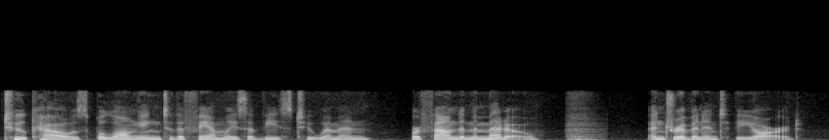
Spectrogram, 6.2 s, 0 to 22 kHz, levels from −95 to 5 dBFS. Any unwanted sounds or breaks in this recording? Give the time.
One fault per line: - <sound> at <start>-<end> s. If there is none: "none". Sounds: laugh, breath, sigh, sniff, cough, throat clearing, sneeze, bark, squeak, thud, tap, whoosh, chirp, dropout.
- breath at 4.2-4.6 s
